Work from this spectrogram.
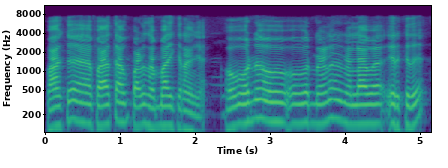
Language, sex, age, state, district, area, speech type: Tamil, male, 45-60, Tamil Nadu, Coimbatore, rural, spontaneous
